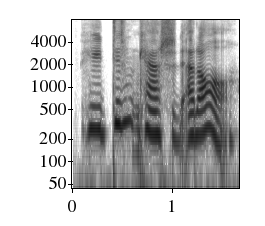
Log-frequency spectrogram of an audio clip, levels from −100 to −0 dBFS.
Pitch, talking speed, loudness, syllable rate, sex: 245 Hz, 215 wpm, -17 LUFS, 4.0 syllables/s, female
